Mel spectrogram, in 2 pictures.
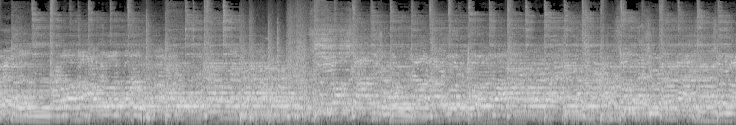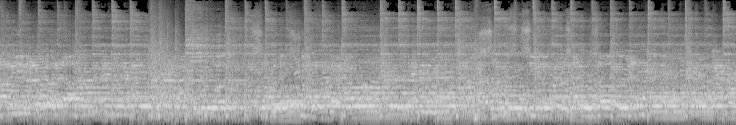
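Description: Live rock band playing a song, with women singing lead into microphones over electric guitars and a drum kit.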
